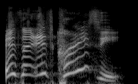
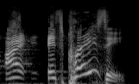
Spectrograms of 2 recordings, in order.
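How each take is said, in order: First: Much higher, disbelieving exclaim; incredulous. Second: Said in the usual way. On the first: Real, not acted. Streamer reacting to the movie's popularity, high incredulous exclaim. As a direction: let the disbelief push the pitch up.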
